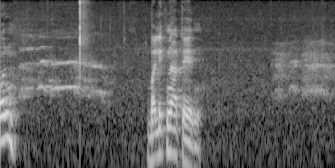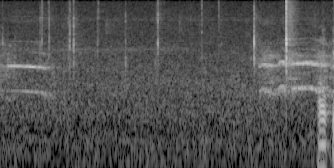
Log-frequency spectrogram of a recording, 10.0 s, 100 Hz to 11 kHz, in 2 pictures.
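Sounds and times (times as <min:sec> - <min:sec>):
rooster crowing: 0:00.2 - 0:01.8, 0:04.1 - 0:05.9, 0:08.9 - 0:10.0.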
